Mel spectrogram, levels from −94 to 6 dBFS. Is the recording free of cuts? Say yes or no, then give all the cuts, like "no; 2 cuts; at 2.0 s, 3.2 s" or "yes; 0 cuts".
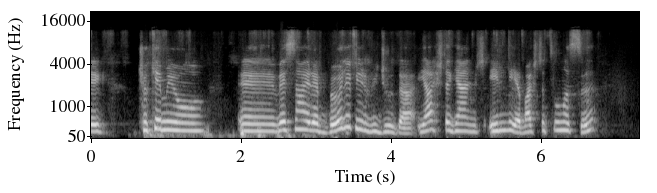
yes; 0 cuts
